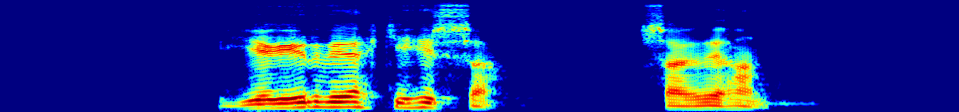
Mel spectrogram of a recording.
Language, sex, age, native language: Icelandic, male, 20-29, Icelandic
